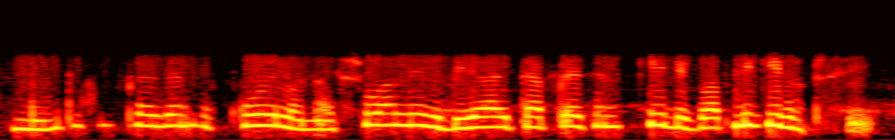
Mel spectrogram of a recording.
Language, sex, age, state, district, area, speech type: Assamese, female, 30-45, Assam, Udalguri, rural, conversation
